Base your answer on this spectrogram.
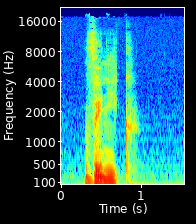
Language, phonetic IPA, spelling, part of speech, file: Polish, [ˈvɨ̃ɲik], wynik, noun, Pl-wynik.ogg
